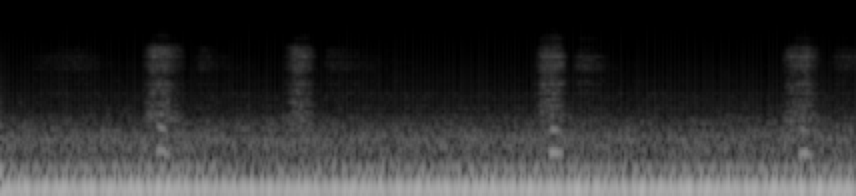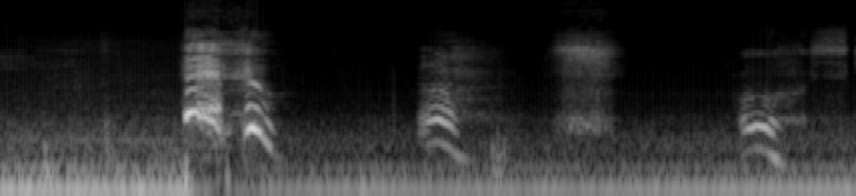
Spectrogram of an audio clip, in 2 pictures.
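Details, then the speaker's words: Adult female catching a cold, nose only, with a tickle and no cough or sore throat: quiet sniffles, a sharp gasping intake, a forceful sneeze, then a few softer sneezes in a tickly bout. "yeah no coughing or sore throat or anything so far just uh he's a little bouts of tickly sneezes"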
